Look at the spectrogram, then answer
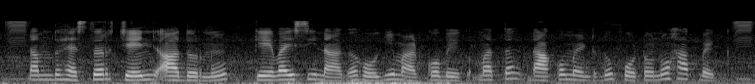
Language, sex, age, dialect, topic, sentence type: Kannada, female, 18-24, Northeastern, banking, statement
